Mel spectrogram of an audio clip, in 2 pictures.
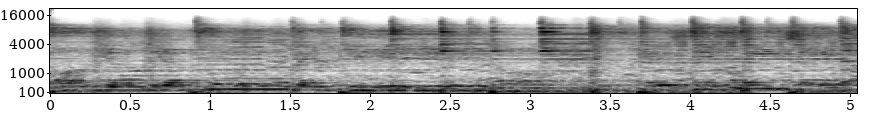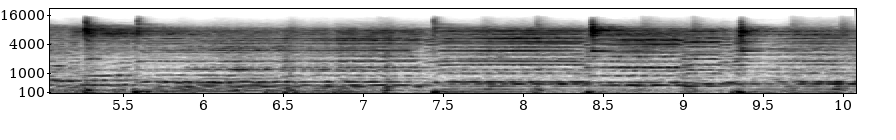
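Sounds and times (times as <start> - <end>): voices singing along: 0.0 - 9.2
accordion-led dance band playing: 0.0 - 10.0.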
